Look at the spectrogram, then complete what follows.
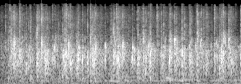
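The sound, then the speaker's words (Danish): An audience claps to vote for which story it wants to hear, many hands clapping in a dense, crackling wash that stays loud and even throughout, with no voices standing out. “Men jeg tænker, at vi laver sådan en klappe-ting, hvor at...”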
